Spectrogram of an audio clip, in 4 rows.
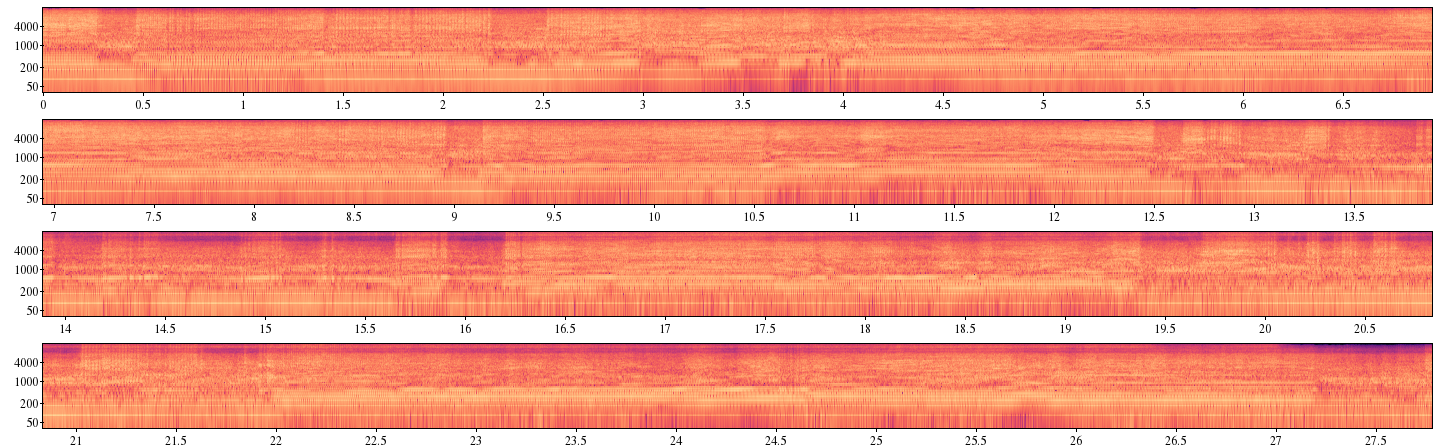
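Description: Tuned Balkan 50 motorcycle's small two-stroke engine running hard under the rider. It repeatedly winds up in pitch and drops back sharply, several times over, as the rider shifts and closes the throttle for the bends.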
